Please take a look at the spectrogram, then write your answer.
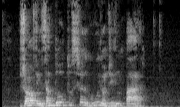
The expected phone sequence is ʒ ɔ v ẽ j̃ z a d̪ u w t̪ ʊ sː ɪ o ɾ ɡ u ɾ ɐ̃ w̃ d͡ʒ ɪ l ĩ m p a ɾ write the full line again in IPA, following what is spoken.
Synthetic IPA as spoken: ʒ ɔ v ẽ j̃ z a d̪ u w t̪ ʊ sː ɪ o ɾ ɡ u ʎ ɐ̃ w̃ d͡ʒ ɪ l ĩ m p a ɾ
